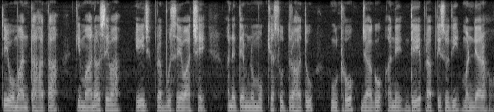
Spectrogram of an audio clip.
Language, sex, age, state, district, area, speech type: Gujarati, male, 18-30, Gujarat, Mehsana, rural, spontaneous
